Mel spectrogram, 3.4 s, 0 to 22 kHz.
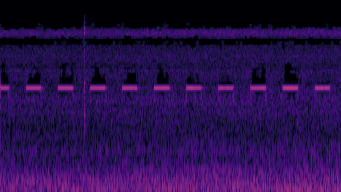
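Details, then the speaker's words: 2014 Thor Palazzo XCS motorhome, Freightliner chassis, Cummins diesel idling in neutral during air-system desiccant filter job: high beeps about three a second over low engine rumble, low air pressure warning while airbags refill; pressing brake stops it. "wait that's for sure because I'm in neutral I push the brake like that it'll stop beeping"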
